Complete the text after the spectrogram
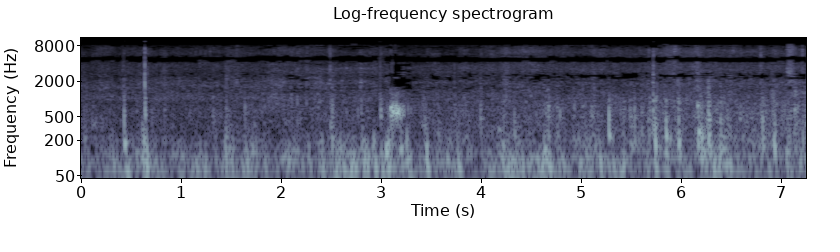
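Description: Wind buffets outdoors, rumbling and gusting.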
